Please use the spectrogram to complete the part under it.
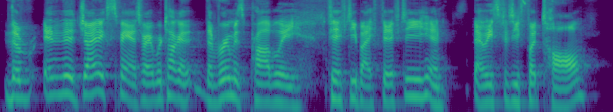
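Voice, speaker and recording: A man improvising narration as a tabletop game master, casual and descriptive, halting as he searches for words. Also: on the high side, a bit bright.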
